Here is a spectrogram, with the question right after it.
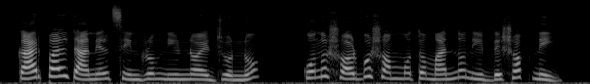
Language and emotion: Bengali, neutral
